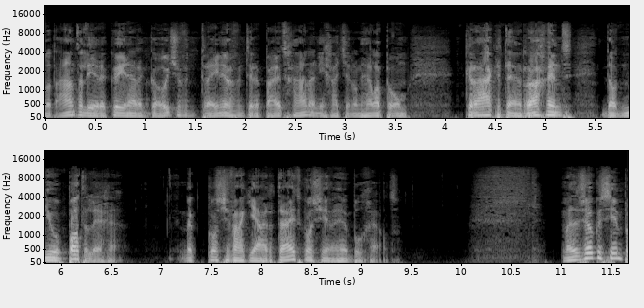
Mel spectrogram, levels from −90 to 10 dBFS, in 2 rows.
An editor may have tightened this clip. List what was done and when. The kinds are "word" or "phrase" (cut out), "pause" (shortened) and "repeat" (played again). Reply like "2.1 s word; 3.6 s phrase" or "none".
6.2 s word; 7.3 s phrase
